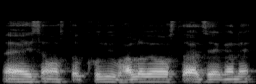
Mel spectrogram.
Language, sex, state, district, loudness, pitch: Bengali, male, West Bengal, North 24 Parganas, -22 LUFS, 120 Hz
